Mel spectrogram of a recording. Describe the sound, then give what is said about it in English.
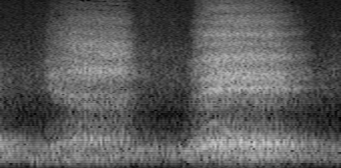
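A person takes a slow, deep breath in and then exhales: two soft, airy breath sounds, each lasting about a second, separated by a short pause, with no speech. “Can you just take a deep breath? Do that with me.”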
